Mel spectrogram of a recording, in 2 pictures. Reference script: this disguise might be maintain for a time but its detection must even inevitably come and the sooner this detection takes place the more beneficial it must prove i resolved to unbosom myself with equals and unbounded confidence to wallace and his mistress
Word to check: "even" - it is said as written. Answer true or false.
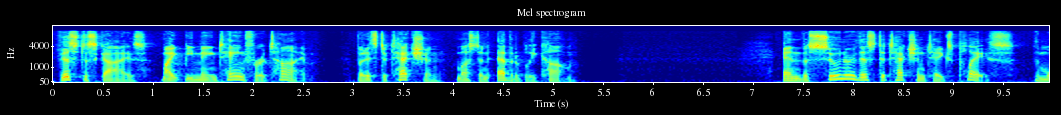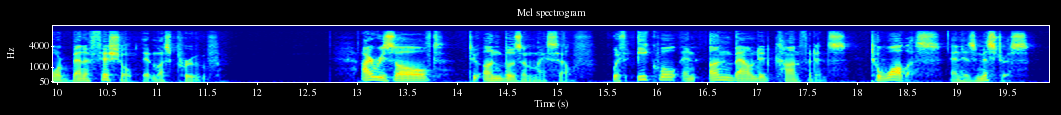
false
